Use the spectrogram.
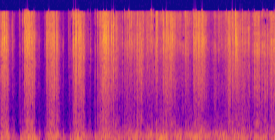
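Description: Long nails scratch across the rows of a woven straw bag's surface, giving a rough, dry scraping rustle with a bright hiss over a low rumble. The first couple of seconds come as quick strokes with brief gaps between them, then the scratching runs on continuously.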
